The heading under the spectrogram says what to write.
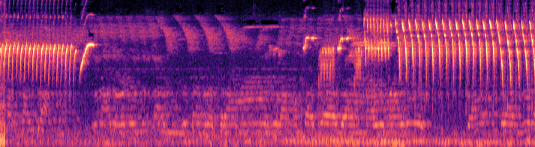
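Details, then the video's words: Canary song lure for getting canaries to sing: a fast trill, a pause with faint background sounds, then scattered chirps and a dense, loud, high rattling trill. "Pancingan Suara Burung Kenari Gacor || Ampuh Rangsang Kenari Cepat Bunyi"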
